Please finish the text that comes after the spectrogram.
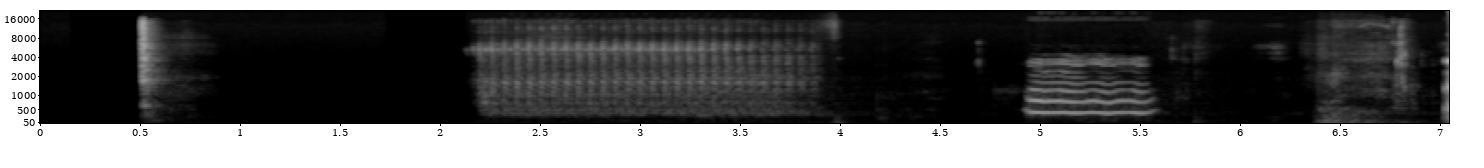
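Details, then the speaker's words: Commodore PET 4040 disk drive, earlier note said 8 flashes, RAM UE4/UE5 suspected, powered on with what should be a working board: sharp click, about two seconds of rapid buzzing chatter, a short warbling tone and more clicks; normal power-up sound. "is a good sound it is but will it work well we'll see"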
